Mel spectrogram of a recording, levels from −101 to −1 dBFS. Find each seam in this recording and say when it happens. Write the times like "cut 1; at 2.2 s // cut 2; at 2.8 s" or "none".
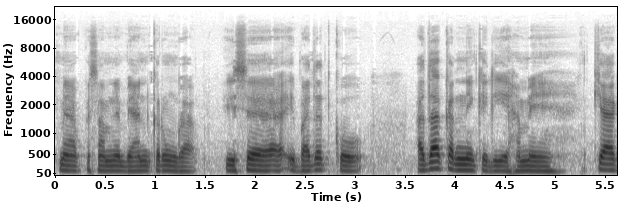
cut 1; at 1.5 s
